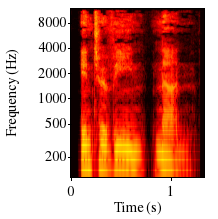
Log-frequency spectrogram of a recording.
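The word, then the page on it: intervene: uk ˌɪntəˈviːn; en-us ˌɪntərˈviːn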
